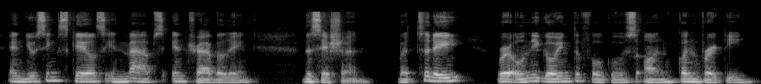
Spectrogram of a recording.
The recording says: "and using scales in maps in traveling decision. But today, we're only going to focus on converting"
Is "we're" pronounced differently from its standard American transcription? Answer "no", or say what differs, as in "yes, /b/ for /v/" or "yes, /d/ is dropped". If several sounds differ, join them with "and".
no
